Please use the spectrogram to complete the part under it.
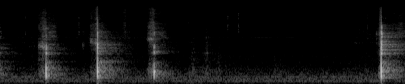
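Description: A knife chops xoconostle on a cutting board for green salsa verde: four sharp, distinct thuds, three in quick succession and one after a pause, close and clear over a quiet room.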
